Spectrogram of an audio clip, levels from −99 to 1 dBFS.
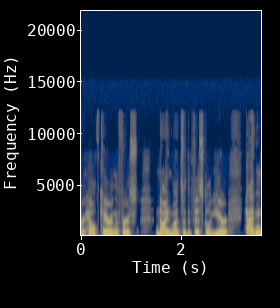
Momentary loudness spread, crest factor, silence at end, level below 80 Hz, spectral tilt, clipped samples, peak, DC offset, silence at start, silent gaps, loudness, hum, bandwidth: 6 LU; 16 dB; 0 s; -46 dBFS; -7.5 dB/octave; under 0.1%; -8 dBFS; under 0.1%; 0 s; none; -25 LUFS; none; 12.5 kHz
